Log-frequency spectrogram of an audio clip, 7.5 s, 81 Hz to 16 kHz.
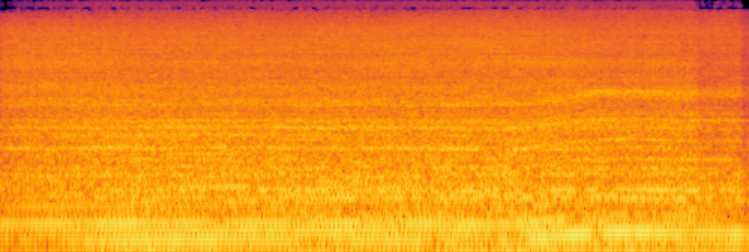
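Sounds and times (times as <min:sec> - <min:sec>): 
aircraft engine roar: 0:00.0 - 0:07.4.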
